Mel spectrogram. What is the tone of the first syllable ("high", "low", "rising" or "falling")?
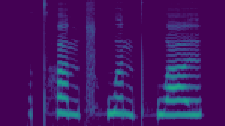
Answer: falling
